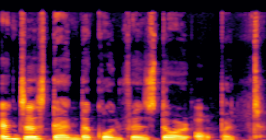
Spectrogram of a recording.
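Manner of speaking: plain reading voice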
